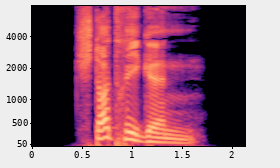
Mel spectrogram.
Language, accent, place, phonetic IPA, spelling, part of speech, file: German, Germany, Berlin, [ˈʃtɔtʁɪɡn̩], stottrigen, adjective, De-stottrigen.ogg
- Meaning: inflection of stottrig: 1. strong genitive masculine/neuter singular 2. weak/mixed genitive/dative all-gender singular 3. strong/weak/mixed accusative masculine singular 4. strong dative plural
